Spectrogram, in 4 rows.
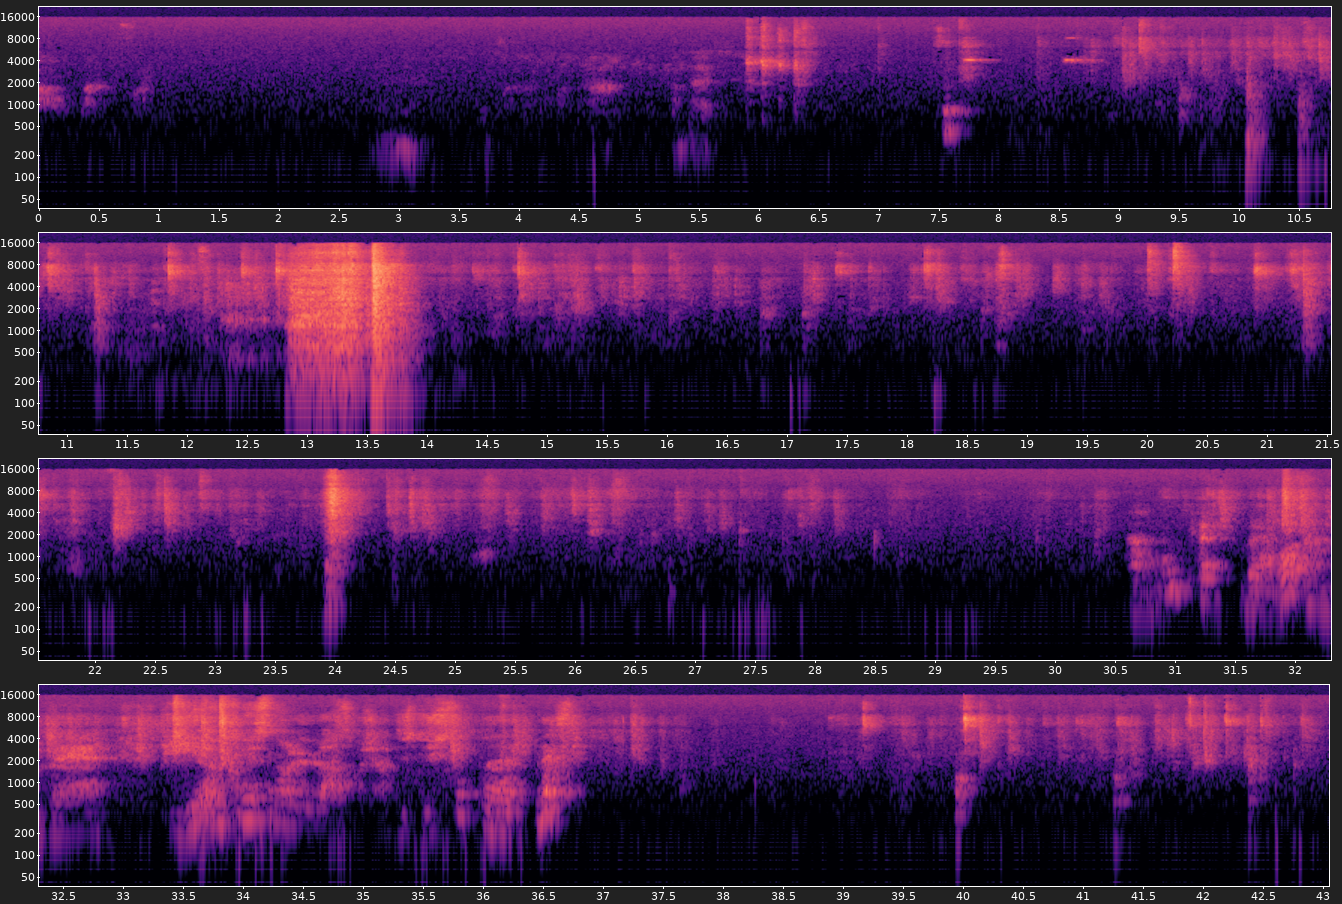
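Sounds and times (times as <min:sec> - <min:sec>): woman speaking: 0:30.6 - 0:36.8.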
